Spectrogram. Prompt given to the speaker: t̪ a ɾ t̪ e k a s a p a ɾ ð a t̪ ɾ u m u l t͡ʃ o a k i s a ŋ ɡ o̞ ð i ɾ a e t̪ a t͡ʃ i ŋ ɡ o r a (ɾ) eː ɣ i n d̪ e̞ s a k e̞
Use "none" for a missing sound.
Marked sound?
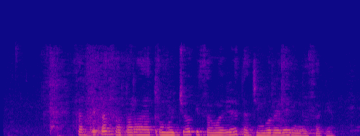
ɾ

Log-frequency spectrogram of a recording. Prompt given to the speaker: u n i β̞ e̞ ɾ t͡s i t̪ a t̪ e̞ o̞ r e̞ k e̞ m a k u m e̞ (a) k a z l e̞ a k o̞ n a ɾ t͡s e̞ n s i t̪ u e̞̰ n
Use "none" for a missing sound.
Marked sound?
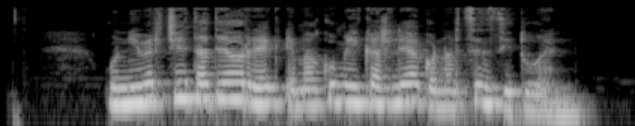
i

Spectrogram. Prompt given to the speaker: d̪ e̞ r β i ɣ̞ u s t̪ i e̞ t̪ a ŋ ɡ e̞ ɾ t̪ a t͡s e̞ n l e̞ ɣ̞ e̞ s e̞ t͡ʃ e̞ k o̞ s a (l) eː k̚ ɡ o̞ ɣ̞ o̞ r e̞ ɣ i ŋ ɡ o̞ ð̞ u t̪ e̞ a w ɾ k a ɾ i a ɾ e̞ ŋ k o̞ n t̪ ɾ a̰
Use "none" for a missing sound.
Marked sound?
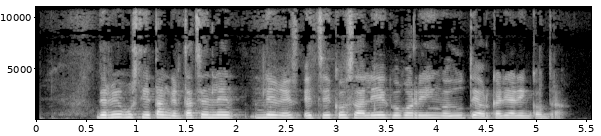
l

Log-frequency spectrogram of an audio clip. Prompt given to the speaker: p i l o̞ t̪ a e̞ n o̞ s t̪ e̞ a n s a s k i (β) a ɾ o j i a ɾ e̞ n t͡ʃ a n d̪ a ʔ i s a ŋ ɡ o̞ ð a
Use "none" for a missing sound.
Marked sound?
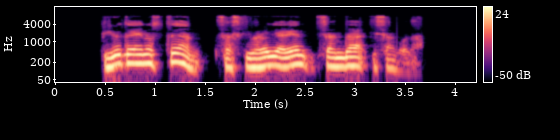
β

